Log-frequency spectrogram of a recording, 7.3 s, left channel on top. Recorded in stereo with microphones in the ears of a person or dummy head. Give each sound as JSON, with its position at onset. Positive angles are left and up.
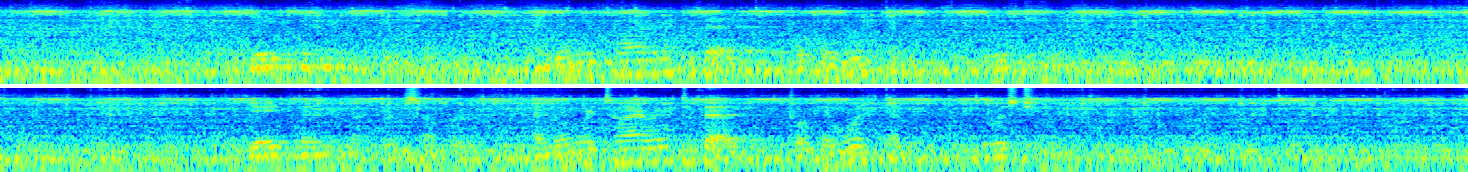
{"t": 0.0, "sound": "an insect", "side_deg": 60, "distance_m": 1.6}
{"t": 1.1, "sound": "a man speaking", "side_deg": -60, "distance_m": 1.9}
